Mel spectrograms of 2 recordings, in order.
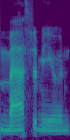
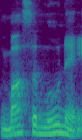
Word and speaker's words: Masamune: original imagery of just like he left the mass imune like this huge sword oh whoa whoa whoa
